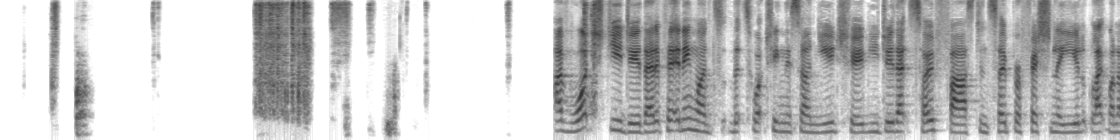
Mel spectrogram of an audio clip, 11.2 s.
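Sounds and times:
deck of cards being shuffled: 2.6s - 3.5s
speech: 5.6s - 11.2s.

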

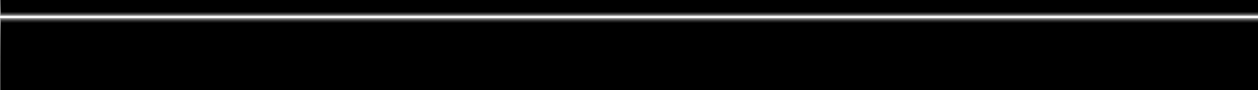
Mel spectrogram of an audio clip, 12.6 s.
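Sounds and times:
5759 Hz pure sine tone: 0.0s - 12.5s.

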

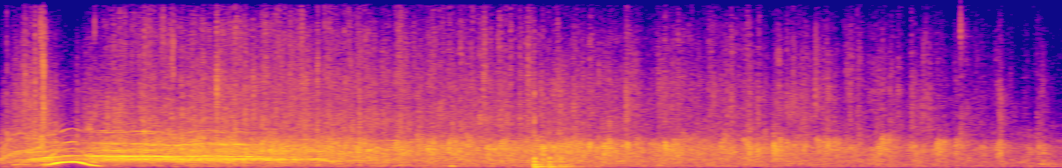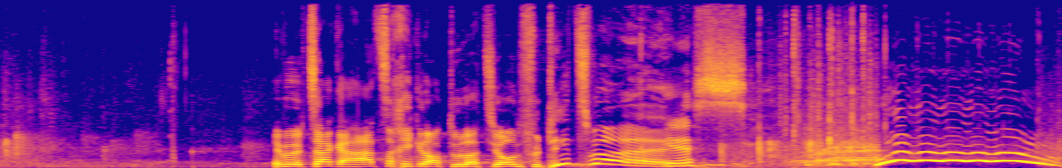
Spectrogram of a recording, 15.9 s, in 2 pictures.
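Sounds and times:
crowd whistles and cheers: 0.0s - 2.8s, 13.8s - 15.9s
audience applause: 0.0s - 9.2s, 12.7s - 15.9s
speech: 10.0s - 14.6s.

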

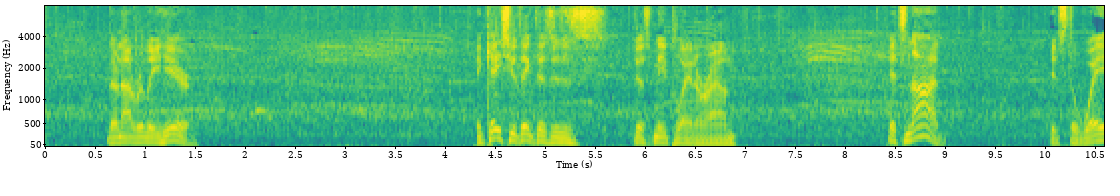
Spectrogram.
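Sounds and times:
simulated ballpark crowd noise: 0.0s - 10.5s
speech: 0.6s - 1.6s, 4.3s - 7.0s, 8.4s - 9.1s, 10.0s - 10.5s.

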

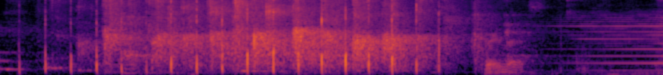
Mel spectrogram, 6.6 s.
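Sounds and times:
group clapping: 0.0s - 5.2s.

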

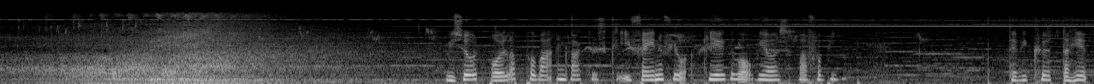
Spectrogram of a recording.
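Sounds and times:
bus driving past: 0.0s - 7.3s
speech: 4.4s - 8.7s, 10.1s - 10.9s.

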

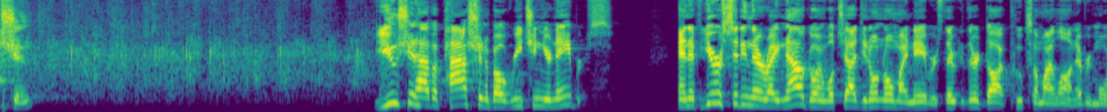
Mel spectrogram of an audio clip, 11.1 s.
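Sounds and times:
audience applause: 0.0s - 4.2s
speech: 0.1s - 0.4s, 3.8s - 6.2s, 6.8s - 11.0s.

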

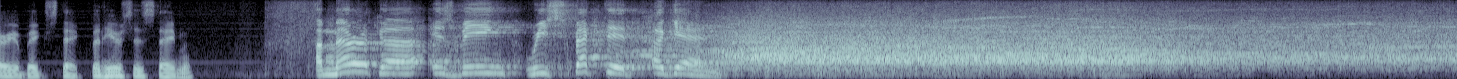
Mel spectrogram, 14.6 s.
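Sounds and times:
speech: 0.0s - 2.0s, 2.6s - 7.5s
large crowd cheering and roaring: 6.2s - 14.5s.

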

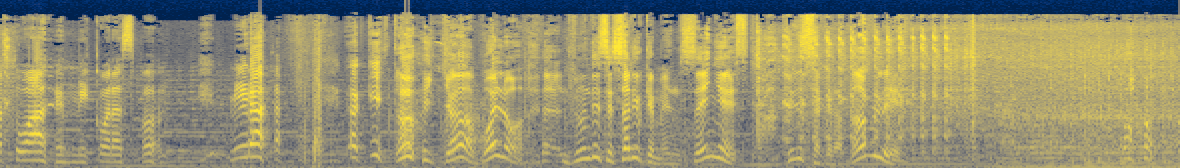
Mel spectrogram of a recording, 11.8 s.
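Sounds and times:
speech: 0.0s - 9.3s, 11.2s - 11.7s
laughter: 5.1s - 6.1s, 7.7s - 9.2s, 11.1s - 11.7s
boat motor starting and running: 7.5s - 11.7s.

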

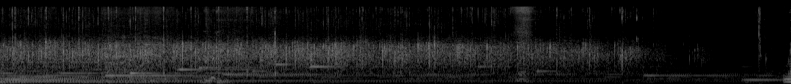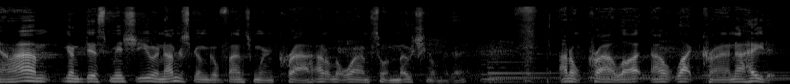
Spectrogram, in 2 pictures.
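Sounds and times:
audience clapping hands: 0.0s - 7.4s
speech: 7.9s - 12.7s, 13.5s - 15.7s.

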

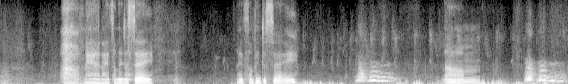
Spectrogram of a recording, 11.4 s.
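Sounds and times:
speech: 1.7s - 3.2s, 4.7s - 6.2s, 8.9s - 9.7s
dog barking while chasing: 7.1s - 8.0s, 10.5s - 11.3s.

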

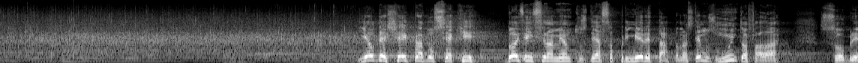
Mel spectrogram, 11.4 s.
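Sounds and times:
steady dense applause from a crowd: 0.0s - 5.9s
speech: 4.8s - 11.4s.

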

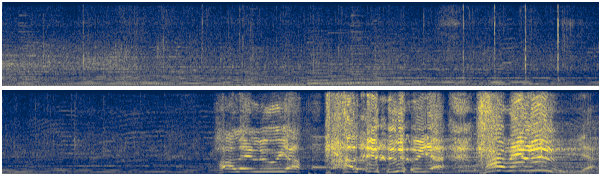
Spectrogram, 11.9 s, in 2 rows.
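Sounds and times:
audience clapping: 0.0s - 8.1s
audience shouting praise: 0.0s - 11.9s
speech: 8.2s - 11.9s.

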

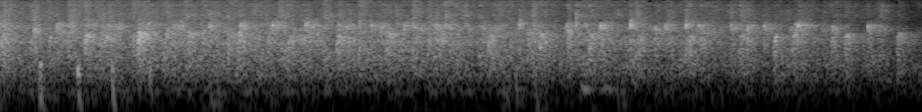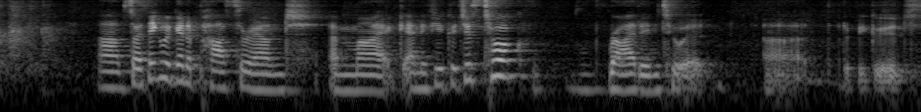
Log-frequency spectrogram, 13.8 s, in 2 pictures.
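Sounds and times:
audience applause: 0.0s - 7.4s
speech: 0.3s - 0.7s, 7.8s - 13.8s.

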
